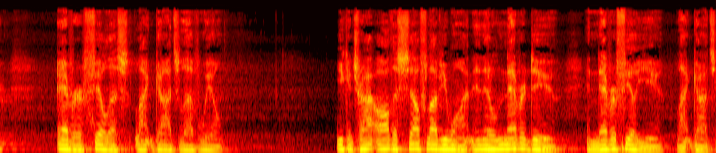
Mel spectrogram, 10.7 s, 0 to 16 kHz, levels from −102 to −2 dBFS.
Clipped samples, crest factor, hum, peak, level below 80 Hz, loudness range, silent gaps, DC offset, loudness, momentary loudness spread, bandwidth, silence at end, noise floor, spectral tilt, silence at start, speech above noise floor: under 0.1%; 18 dB; none; -16 dBFS; -50 dBFS; 7 LU; none; under 0.1%; -34 LUFS; 10 LU; 13 kHz; 0 s; -77 dBFS; -5.5 dB/octave; 0 s; 45 dB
